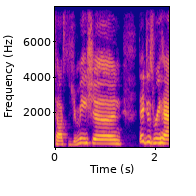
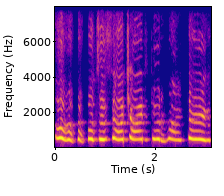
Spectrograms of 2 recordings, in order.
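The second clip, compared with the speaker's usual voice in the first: put-on very high, loud, over-the-top blubbering; 8 dB louder than usual. Retelling how Aunt Nikki suddenly broke down and was being dramatic, imitating someone boo-hooing. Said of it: "Nikki starts boo hooing".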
